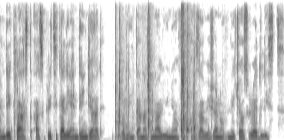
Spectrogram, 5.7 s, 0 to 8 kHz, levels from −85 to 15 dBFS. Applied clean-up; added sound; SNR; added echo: none; Crushing; 7 dB; none.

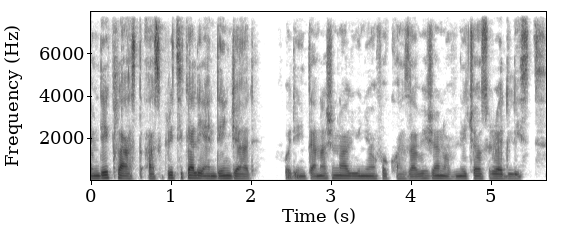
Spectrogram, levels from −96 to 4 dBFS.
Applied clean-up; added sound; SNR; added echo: none; none; none; none.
